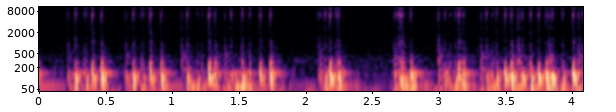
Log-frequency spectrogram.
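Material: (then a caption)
Glass. Fingertips tap quickly on the sides of an upside-down clear glass jar full of hard candies. The taps come in rapid clusters of short, clicky hits, each carrying a bright glassy ring over a soft low thump. The jar's ring dies away fast between bursts.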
